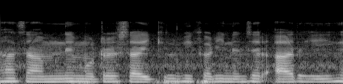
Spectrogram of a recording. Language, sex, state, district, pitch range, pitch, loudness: Hindi, male, Uttar Pradesh, Lalitpur, 125-135 Hz, 130 Hz, -19 LUFS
